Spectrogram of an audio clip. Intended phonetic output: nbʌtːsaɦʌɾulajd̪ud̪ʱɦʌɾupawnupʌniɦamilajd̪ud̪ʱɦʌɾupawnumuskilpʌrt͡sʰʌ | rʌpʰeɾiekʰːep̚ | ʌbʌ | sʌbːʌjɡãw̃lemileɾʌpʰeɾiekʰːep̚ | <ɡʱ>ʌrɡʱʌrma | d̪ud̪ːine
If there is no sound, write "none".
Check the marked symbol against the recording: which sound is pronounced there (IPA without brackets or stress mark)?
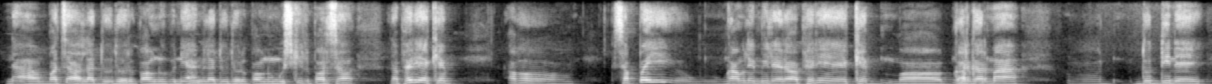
ɡʱ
